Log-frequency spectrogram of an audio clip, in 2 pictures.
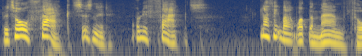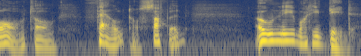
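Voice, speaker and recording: An actor in a radio play voicing a cheeky, breezy middle-aged British suburban husband who teases and muses like a know-all. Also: male voice, mid-range voice, very animated, slow, a bit bright, breathy edge, heavily acted. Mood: musing, opinionated. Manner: breezy, teasing, musing.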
